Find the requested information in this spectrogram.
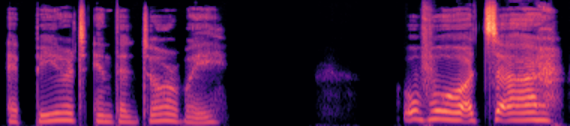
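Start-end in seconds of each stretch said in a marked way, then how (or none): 2.7-3.8 happy cry. A narrator's reading. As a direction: call out with joy in a beast's voice. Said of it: "I cried happily".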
